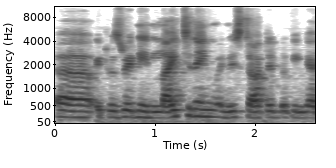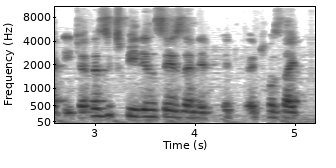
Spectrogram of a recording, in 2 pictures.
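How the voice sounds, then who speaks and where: A lower-voiced woman from Pakistan, for whom English is a second language, reflects on her teaching career into a desk webcam in a book-lined office. She talks in a measured, thoughtful way, pausing on "uh" and "um" and restarting her phrases. Faint music plays behind her. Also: fairly even intonation, darkish tone, rough recording. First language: not English. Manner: thoughtful, many fillers and restarts. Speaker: teacher educator. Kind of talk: reflective talk to camera. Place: office with bookshelves, indoors.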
